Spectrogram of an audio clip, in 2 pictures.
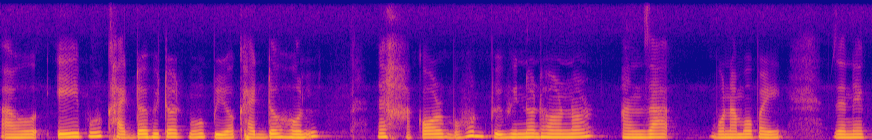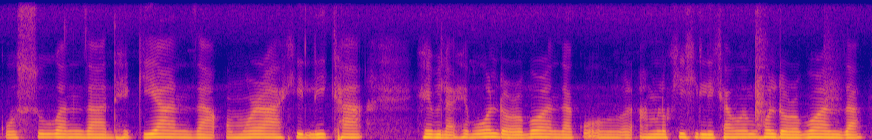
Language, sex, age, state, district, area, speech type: Assamese, female, 30-45, Assam, Sivasagar, rural, spontaneous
